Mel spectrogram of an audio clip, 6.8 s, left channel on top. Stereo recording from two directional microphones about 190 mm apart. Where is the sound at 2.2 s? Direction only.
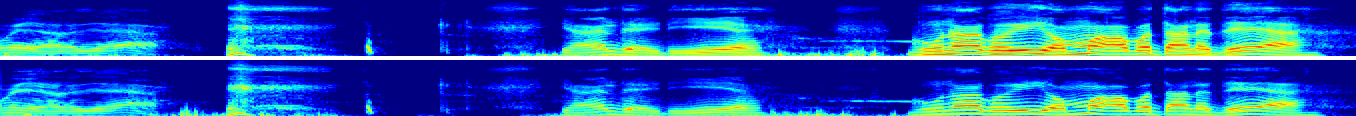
15° left (ahead or behind); by 6.1 s 45° left (ahead or behind).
